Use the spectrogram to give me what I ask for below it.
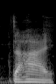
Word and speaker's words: dye: you're dying it okay dye so it's pronounced exactly the same way as you know to die to not live anymore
